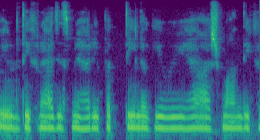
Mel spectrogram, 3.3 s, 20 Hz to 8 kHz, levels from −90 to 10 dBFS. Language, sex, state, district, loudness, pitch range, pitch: Hindi, female, Bihar, Vaishali, -16 LUFS, 195-205 Hz, 200 Hz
